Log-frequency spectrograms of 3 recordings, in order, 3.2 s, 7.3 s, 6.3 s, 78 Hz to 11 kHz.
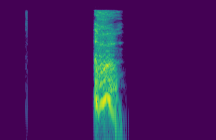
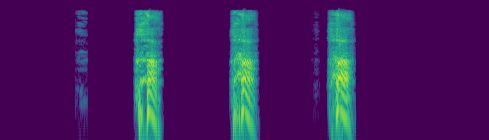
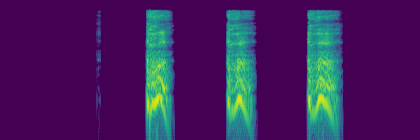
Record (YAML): cough_length: 3.2 s
cough_amplitude: 26787
cough_signal_mean_std_ratio: 0.24
exhalation_length: 7.3 s
exhalation_amplitude: 28725
exhalation_signal_mean_std_ratio: 0.26
three_cough_length: 6.3 s
three_cough_amplitude: 26885
three_cough_signal_mean_std_ratio: 0.31
survey_phase: alpha (2021-03-01 to 2021-08-12)
age: 45-64
gender: Male
wearing_mask: 'No'
symptom_none: true
smoker_status: Never smoked
respiratory_condition_asthma: false
respiratory_condition_other: false
recruitment_source: REACT
submission_delay: 1 day
covid_test_result: Negative
covid_test_method: RT-qPCR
